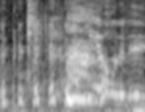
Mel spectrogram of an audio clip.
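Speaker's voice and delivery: trying not to laugh; slow, giggling through the words; stifled giggles. Real, not acted. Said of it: "I try not to laugh".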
